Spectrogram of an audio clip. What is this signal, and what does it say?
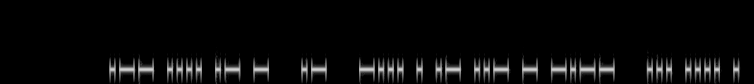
Morse code, heard as a keyed tone, about 25 wpm, 700 Hz. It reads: WHAT A BEAUTY SHE
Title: Sentences from Top 1000 Words - Review Part 2 - 25wpm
